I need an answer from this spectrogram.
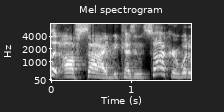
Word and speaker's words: offside: So I called the page Offside because that's how you say it. Right. It's not offsides.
